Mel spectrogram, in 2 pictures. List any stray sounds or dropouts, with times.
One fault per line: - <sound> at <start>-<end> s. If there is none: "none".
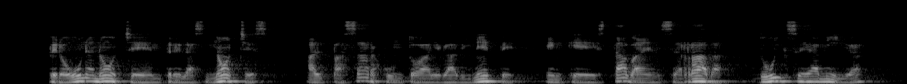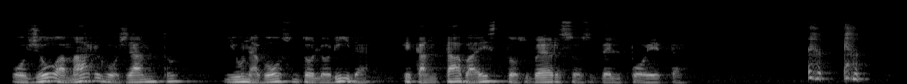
- cough at 17.1-17.8 s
